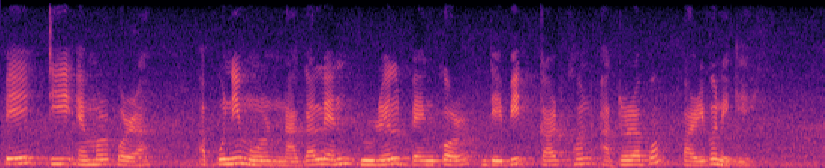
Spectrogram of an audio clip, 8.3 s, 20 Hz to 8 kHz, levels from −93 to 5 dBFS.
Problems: constant background noise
